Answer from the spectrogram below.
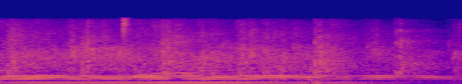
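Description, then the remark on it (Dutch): Steady applause from an audience for the band, a dense patter of many hands clapping without pause, with a low sustained hum running underneath throughout. “Hey, can we give the band a hand?”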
